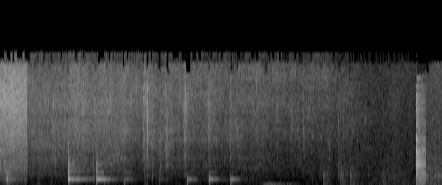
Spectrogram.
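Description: Shrimp and crab meat sauteing in butter in a pan, a soft continuous sizzle broken by a series of sharp clinks and scrapes from a utensil stirring against the pan at an uneven rhythm.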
